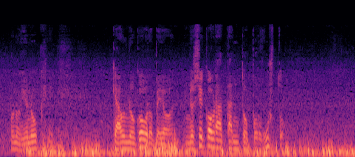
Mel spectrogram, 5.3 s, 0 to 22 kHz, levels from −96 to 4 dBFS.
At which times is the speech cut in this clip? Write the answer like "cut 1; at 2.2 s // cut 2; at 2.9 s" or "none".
none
